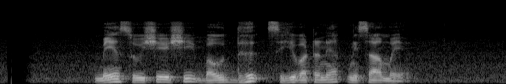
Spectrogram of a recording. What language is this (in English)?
Sinhala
